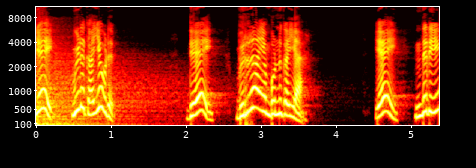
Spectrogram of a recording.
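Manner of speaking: angry protest. Acted. Mother-in-law pulls hand away.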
